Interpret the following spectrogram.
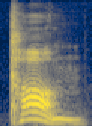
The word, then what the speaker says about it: calm: And this is calm. Calm in British English. Calm. Calm with a long R sound. Calm. Not calm. The L is silent.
